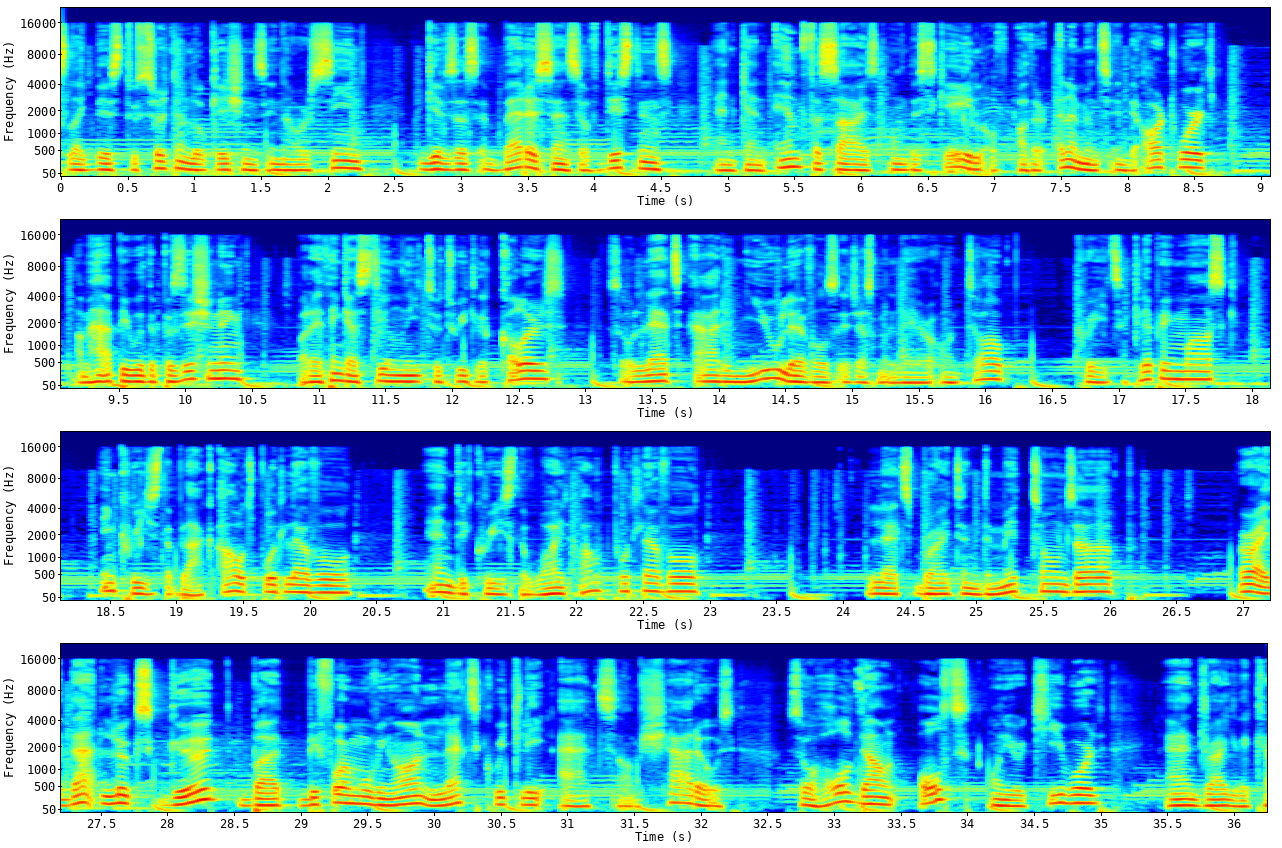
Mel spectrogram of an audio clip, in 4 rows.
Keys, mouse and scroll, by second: 3.6-3.9 alt+scroll up 5, 4.5-5.2 alt+scroll up 6, 5.3-6.0 alt+scroll, 11.2-11.8 alt+scroll down 12, 12.4-12.7 scroll down 3, 12.7-13.1 alt+scroll, 13.5 alt+scroll.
